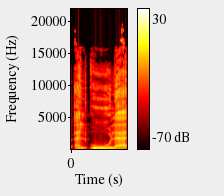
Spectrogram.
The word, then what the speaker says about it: الأولى: وكلمة الأولى يجوز في كتابتها واو والواو لا تنطق طبعا تكتب الأولى لكن لا تنطق هذه الواو تنطق الأولى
